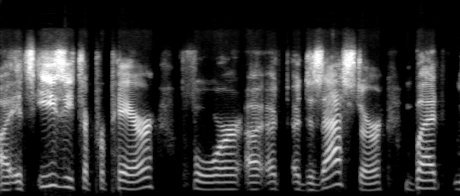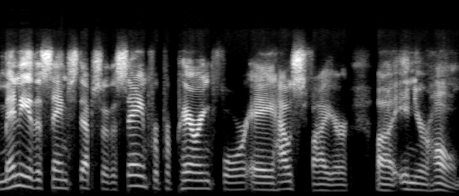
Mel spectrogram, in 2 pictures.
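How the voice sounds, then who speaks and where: Bright and sharp in tone, a man talks at a moderate pace and fairly high pitch with ordinary pitch variation, in a dry, close sound with no echo and a quiet background. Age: middle-aged. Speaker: fire safety presenter for a volunteer charity. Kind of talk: presentation with Q&A. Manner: halting with many fillers.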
